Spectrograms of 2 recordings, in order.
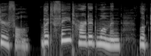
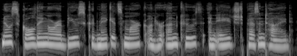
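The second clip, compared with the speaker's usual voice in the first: ordinary delivery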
